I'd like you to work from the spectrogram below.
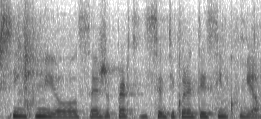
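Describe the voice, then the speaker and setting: Her voice soft-spoken and somewhat breathy, a woman talks in a monotone, flat intonation. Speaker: academic researcher. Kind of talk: research presentation. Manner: halting, many fillers. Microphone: too quiet, too far from the mic.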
